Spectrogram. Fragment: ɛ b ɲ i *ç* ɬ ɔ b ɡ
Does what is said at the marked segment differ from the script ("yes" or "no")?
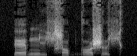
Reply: no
